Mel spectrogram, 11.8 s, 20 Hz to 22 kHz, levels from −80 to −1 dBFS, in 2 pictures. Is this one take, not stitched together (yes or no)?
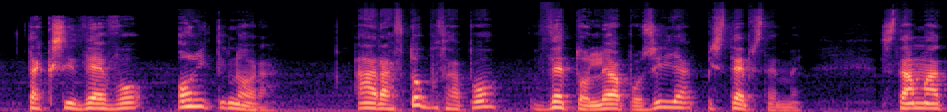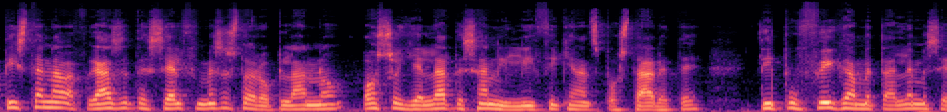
yes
